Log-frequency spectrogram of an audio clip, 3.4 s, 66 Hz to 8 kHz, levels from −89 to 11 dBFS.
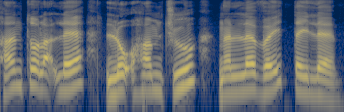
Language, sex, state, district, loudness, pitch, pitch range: Wancho, male, Arunachal Pradesh, Longding, -15 LUFS, 165 Hz, 155-190 Hz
